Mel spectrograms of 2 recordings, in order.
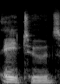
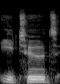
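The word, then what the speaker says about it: études: ukulele etudes and um I know the French pronunciation is etudes but however you want to say it etudes etudes whatever works for you but um the first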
